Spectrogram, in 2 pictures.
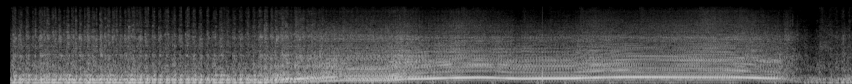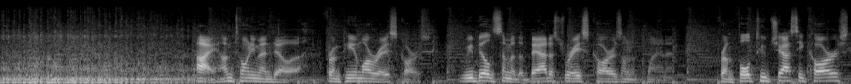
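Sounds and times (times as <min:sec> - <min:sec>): race car engine idling and revving: 0:00.1 - 0:10.5.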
